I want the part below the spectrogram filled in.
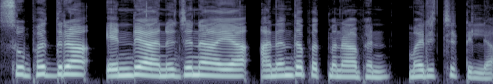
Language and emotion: Malayalam, neutral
